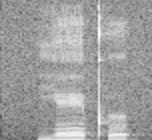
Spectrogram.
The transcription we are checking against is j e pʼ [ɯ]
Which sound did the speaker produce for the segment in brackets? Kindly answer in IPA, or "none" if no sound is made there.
ɯ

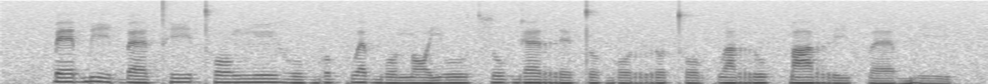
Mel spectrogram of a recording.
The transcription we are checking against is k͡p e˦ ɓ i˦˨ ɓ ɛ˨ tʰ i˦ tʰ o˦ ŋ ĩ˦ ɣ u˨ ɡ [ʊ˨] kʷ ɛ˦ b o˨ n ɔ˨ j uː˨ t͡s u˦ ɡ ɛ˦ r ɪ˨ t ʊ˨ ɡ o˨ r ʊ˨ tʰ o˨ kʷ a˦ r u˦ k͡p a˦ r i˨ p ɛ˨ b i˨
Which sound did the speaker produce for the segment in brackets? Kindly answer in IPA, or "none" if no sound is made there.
ʊ˦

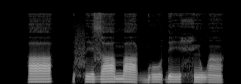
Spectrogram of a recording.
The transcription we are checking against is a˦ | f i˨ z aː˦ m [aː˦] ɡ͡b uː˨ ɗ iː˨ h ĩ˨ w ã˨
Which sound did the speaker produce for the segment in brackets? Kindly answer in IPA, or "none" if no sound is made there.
aː˨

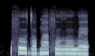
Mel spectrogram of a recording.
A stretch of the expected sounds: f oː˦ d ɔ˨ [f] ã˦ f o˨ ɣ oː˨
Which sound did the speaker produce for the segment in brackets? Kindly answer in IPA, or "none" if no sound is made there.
b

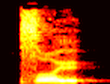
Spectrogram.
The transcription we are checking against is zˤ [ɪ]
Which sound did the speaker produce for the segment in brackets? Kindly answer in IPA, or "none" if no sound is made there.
ɛ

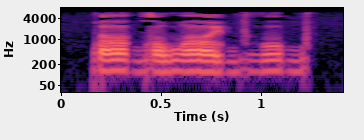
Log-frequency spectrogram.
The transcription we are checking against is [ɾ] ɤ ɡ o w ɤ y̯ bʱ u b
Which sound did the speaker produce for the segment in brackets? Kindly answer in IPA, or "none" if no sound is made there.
ɾ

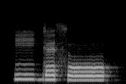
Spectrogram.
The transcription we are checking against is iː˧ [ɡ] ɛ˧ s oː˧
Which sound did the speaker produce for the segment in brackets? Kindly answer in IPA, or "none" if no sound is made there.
ɡ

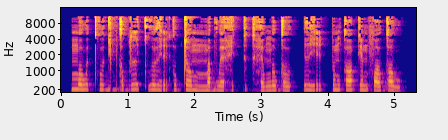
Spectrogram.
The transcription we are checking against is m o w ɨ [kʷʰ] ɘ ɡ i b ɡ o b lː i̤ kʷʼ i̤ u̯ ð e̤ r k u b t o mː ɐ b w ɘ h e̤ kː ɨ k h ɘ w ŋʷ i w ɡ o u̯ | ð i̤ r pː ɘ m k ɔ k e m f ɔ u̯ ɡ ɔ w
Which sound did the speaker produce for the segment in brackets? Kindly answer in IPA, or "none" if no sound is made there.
kʷʰ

